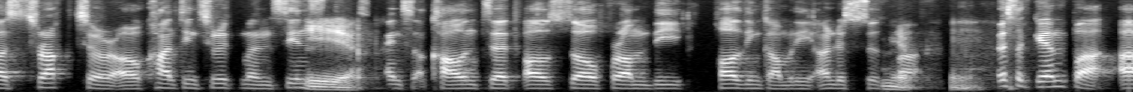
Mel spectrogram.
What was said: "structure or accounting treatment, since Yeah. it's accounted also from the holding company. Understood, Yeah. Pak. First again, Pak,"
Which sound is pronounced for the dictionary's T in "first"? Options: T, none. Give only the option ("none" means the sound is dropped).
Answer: none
